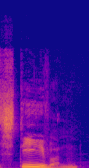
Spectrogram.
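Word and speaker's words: Stephen: I think it's because of the ph that Steven sounds better. But if you would pronounce it just letter by letter, it would be step pen. Stepen. But it's just because we say the ph is a v like yeah interesting.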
